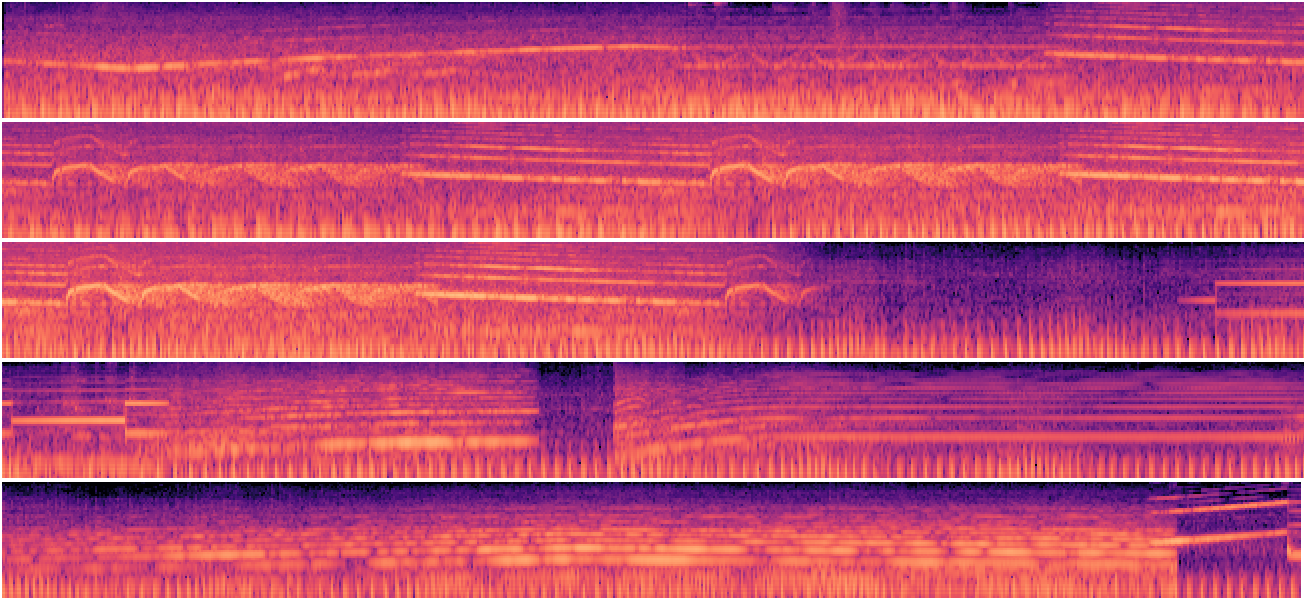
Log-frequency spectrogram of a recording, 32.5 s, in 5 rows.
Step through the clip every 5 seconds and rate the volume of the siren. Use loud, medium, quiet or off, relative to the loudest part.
medium, medium, loud, loud, medium, medium, loud.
